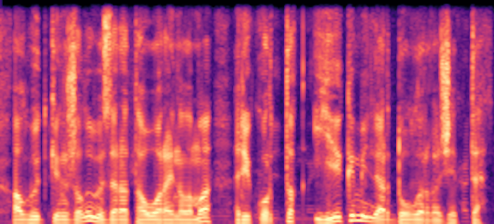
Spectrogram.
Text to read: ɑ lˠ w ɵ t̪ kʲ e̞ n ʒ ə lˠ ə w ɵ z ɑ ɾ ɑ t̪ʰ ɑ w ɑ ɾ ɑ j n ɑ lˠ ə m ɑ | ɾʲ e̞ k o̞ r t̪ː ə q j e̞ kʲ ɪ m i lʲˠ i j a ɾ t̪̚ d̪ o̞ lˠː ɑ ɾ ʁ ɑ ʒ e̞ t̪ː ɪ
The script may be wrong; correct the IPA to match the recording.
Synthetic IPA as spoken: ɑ lˠ w ɵ t̪ kʲ e̞ n ʒ ə lˠ ə w ɵ z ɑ ɾ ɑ t̪ʰ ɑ w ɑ ɾ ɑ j n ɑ lˠ ə m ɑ | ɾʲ e̞ k o̞ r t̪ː ə q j e̞ kʲ ɪ m i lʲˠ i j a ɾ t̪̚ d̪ o̞ lˠː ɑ ɾ ʁ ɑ ʒ e̞ t̪ː ɪ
